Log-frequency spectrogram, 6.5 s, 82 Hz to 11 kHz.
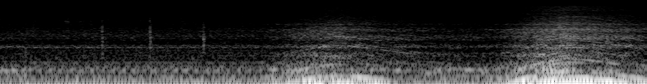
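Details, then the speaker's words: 2008 Lexus ES350 V6, warmed up, revved to about 2000 rpm where the check engine light came on: rough, uneven low pulse and vibration from a cylinder 4 misfire (P0304); coil swap didn't cure it, cause was the rat-chewed #4 fuel injector connector. "so after the car warms up a little bit i'm to start revving it because that's when the check engine light came on that's when it gets up to around 2000"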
